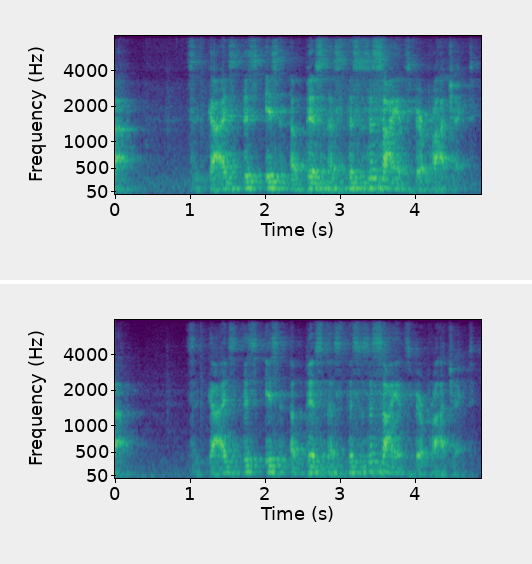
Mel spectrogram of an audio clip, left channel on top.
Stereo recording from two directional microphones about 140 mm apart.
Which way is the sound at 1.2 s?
45° left (ahead or behind).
